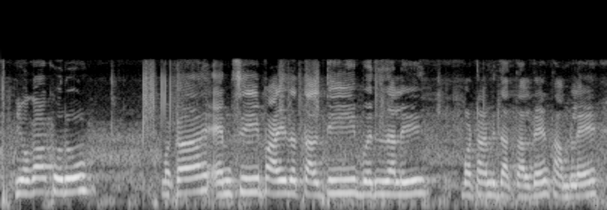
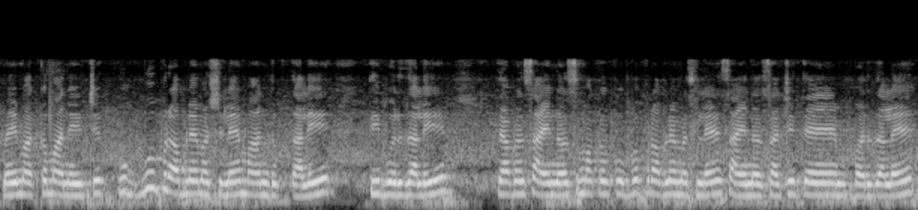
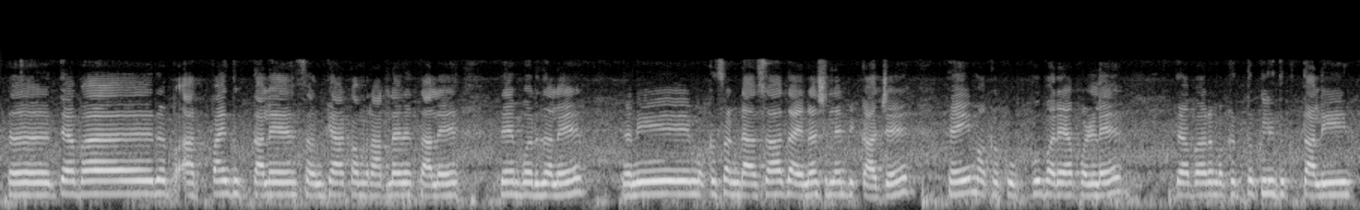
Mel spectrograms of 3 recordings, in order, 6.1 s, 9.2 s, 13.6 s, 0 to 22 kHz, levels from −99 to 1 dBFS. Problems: background sounds at intervals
